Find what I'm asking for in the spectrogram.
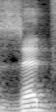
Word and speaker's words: Z: Yeah, I believe it's pronounced Zed for Zamboni.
